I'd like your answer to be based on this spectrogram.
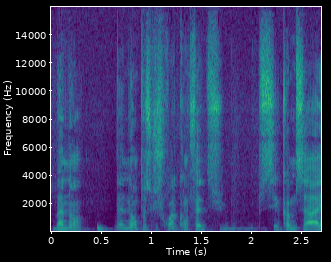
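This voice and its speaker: Speaking very fast, a man comes through on a very clean recording with a silent background. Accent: Marseille. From Marseille, southern France. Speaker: former basketball player turned sports journalist. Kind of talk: interview. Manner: outspoken, direct.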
